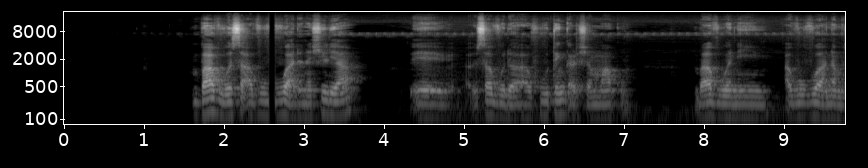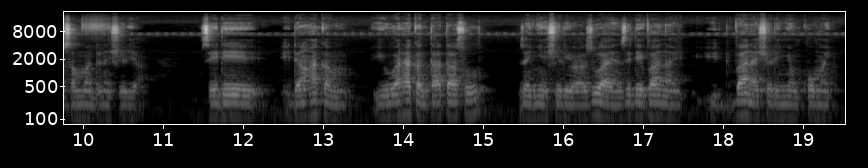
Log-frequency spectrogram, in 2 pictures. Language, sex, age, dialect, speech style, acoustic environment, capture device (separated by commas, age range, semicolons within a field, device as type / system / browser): Hausa, male, 18-24, Nigeria - Kano, tired; happy, nature, mobile / Linux / Chrome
